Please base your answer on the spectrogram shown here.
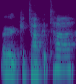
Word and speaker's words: Kitakata: Let's see, I really like Kitakata paper, and that's Kitakata, I think is actually how it's pronounced.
